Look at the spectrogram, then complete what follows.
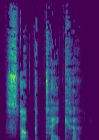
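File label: "stocktaker", English, British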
